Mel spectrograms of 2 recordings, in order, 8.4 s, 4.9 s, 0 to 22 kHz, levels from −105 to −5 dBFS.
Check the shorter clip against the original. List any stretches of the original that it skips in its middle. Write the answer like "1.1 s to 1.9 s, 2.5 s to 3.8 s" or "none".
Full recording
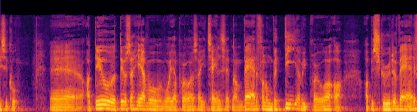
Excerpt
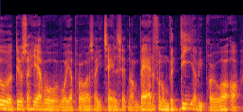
none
